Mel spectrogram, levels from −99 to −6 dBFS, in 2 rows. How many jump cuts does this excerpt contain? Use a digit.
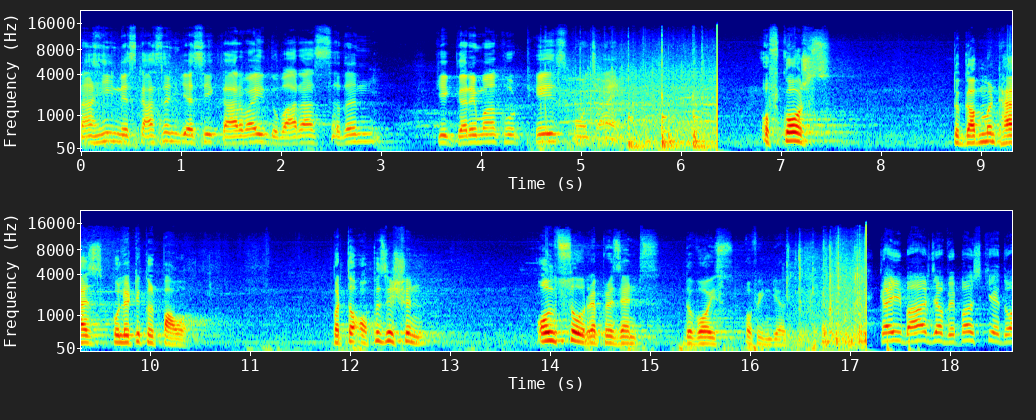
2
